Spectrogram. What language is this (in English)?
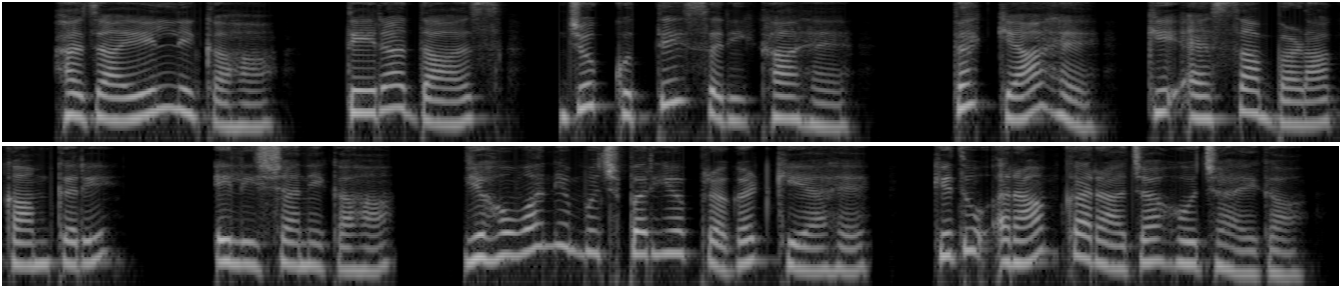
Hindi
